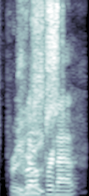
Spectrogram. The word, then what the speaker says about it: Proust: It's Proust. – You don't pronounce the T.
